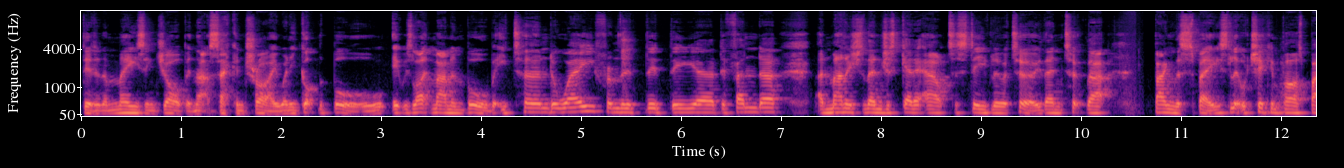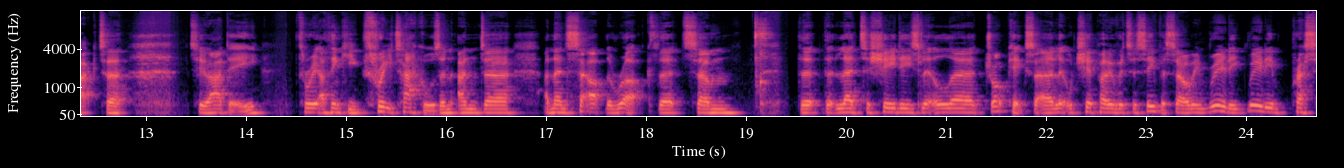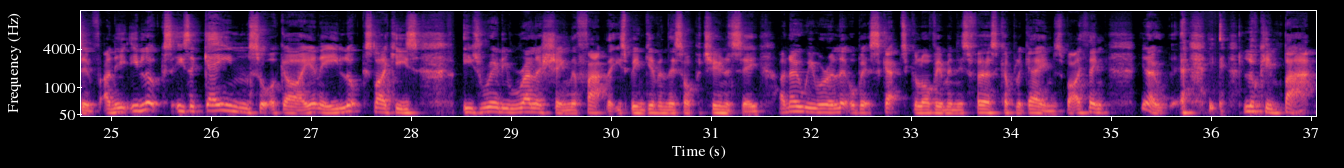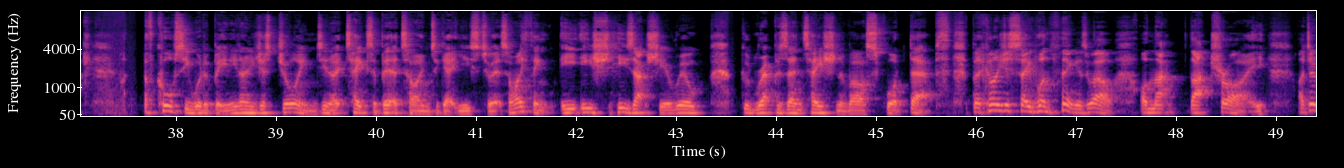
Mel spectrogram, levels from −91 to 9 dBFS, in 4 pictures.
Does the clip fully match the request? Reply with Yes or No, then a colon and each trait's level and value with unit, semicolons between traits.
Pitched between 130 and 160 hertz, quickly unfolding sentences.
Yes: low, 135 Hz; fast, 235 wpm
